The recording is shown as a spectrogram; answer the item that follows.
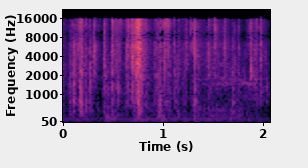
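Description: Shiny foil wrapper of a 2019-20 Mosaic basketball trading-card pack crinkling and tearing as it is peeled open by hand: a string of small crackles, the loudest about three-quarters of a second in.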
